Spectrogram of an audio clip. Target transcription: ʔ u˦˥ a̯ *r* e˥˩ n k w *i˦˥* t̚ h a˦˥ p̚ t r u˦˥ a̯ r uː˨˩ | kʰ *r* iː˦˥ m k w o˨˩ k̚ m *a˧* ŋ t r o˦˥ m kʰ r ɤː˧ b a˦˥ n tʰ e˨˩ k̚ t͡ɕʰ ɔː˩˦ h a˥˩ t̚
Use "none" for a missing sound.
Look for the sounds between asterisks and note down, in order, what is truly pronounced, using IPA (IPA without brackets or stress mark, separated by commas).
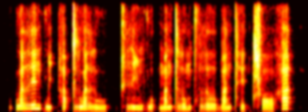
r, i˨˩, r, a˦˥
